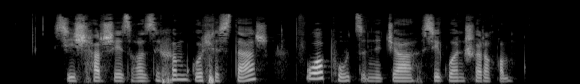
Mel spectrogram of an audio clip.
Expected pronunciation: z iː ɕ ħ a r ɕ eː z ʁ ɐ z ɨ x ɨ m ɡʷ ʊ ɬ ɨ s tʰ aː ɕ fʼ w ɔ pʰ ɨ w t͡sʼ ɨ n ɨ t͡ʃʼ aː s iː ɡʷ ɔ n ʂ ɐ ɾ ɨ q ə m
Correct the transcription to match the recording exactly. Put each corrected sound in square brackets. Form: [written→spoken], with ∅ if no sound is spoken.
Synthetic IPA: [z→s] iː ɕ ħ a r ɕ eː z ʁ ɐ z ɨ x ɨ m ɡʷ ʊ ɬ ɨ s tʰ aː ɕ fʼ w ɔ pʰ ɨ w t͡sʼ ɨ n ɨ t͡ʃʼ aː s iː ɡʷ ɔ n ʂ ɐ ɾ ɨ q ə m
